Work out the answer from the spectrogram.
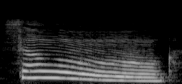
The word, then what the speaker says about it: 승객: Então, esses 받침 a gente não vai pronunciar, a gente vai só prender aqui na garganta, ok? Fica 승객, 승객.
